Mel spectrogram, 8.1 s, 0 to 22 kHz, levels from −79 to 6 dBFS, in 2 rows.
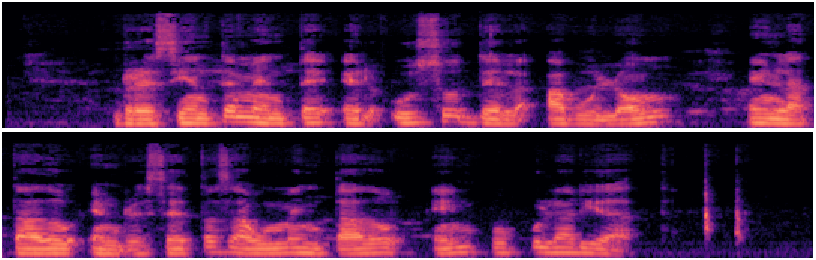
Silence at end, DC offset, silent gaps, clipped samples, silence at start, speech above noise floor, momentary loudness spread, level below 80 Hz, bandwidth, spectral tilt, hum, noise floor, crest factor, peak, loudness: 0.35 s; under 0.1%; none; under 0.1%; 0.55 s; 32 dB; 11 LU; -52 dBFS; 16.5 kHz; -6 dB/octave; none; -50 dBFS; 18 dB; -2 dBFS; -20 LUFS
